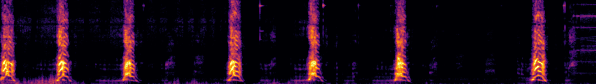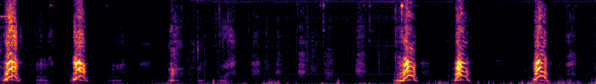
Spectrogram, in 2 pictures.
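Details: Persistent barking from Bear, a four-year-old female pet dog, provoked by being taunted with an object; around eighteen crisp barks in twelve seconds, irregularly spaced, some in close pairs.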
